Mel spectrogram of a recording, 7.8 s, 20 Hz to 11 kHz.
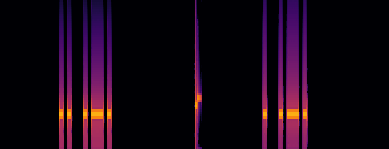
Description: Morse code, heard as a keyed tone, about 15 wpm, 700 Hz. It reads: IR ER
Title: Prefixes and Suffixes 15wpm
